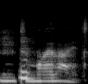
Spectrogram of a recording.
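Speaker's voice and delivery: mock soft-spoken voice. Imitating how an optician speaks during an eye exam: very soft voice. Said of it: "speak in that very soft voice".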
